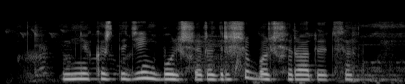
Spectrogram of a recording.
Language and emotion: Russian, neutral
